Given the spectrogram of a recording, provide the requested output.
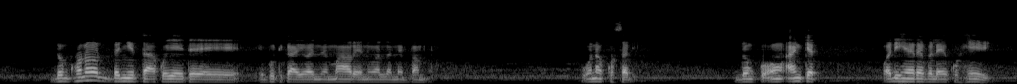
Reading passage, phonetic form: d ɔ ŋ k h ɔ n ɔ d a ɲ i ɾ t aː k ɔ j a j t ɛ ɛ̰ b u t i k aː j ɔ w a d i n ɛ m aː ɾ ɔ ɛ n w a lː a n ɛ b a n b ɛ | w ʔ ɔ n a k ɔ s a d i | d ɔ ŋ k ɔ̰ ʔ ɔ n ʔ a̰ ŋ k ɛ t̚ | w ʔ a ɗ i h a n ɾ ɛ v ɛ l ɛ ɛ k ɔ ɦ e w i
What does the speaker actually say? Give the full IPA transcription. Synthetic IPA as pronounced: d ɔ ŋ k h ɔ n ɔ d a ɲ i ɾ t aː k ɔ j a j t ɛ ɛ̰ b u t i k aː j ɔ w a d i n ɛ m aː ɾ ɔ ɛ n w a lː a n ɛ b a m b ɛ | w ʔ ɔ n a k ɔ s a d i | d ɔ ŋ k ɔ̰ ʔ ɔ n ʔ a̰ ŋ k ɛ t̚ | w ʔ a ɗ i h ɛ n ɾ ɛ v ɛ l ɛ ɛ k ɔ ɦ e w i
